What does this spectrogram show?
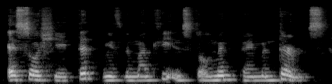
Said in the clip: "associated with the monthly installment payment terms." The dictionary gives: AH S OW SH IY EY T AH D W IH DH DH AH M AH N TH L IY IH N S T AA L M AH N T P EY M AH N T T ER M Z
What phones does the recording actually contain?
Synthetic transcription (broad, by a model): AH S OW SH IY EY T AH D W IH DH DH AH M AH N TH L IY IH N S T AA L M AH N T P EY M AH N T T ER M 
